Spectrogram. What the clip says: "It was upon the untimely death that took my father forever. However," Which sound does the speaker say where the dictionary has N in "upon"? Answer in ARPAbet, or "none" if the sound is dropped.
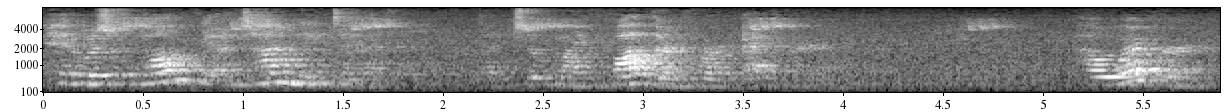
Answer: L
